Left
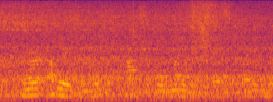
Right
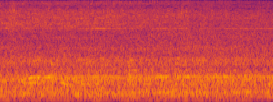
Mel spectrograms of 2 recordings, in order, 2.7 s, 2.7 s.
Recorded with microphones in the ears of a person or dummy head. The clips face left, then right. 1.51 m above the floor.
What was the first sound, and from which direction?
A man speaking, 75° left (ahead or behind).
